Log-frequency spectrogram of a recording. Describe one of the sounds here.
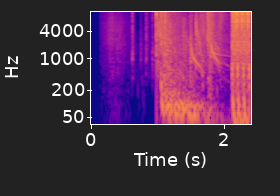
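An explosion booms.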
